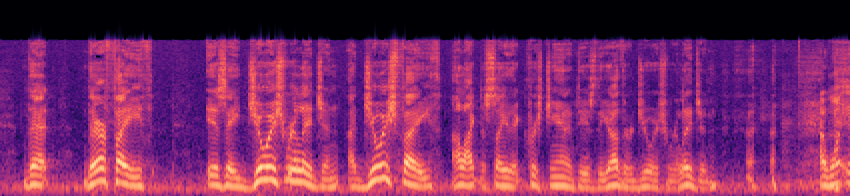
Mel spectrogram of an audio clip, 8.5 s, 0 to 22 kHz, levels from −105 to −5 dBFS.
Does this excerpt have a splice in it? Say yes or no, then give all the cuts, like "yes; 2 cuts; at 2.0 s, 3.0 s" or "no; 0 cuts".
yes; 1 cut; at 4.5 s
